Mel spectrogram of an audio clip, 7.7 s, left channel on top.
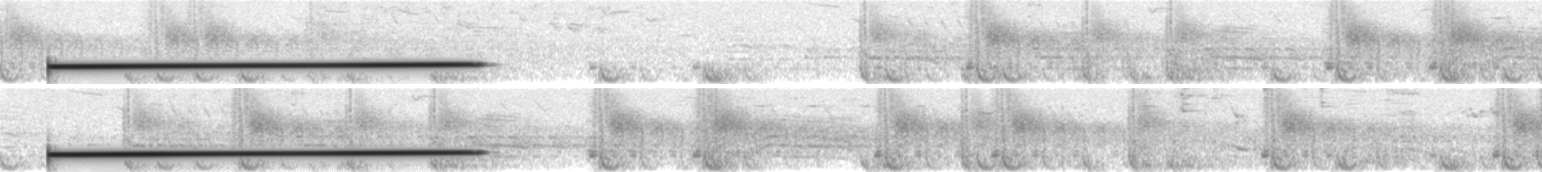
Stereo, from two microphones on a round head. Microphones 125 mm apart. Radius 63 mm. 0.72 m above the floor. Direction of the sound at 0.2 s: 5° left (ahead or behind).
